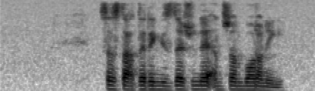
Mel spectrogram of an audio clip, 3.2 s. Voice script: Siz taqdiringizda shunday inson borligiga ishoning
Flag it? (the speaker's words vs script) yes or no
yes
